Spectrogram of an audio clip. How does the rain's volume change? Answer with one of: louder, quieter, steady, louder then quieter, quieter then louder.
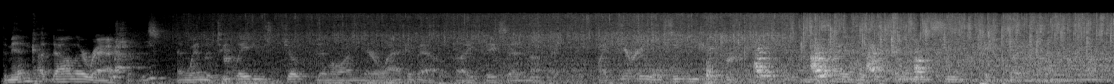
louder.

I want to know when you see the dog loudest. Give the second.
8 s.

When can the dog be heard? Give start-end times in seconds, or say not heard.
1.1-2.5, 7.0-9.2.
